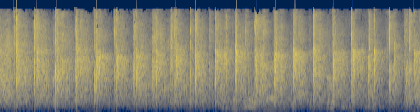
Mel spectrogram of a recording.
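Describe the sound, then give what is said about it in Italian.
An audience at the first congress of the Associazione Antispecista Radicale Parte in Causa bursts into steady applause after the election results for its officers are announced, many hands clapping together in a dense, rhythmic patter that stays fairly loud throughout, with no one speaking over it. “Per cui gli eletti sono quelli che vi ho programmato adesso, direi un applauso.”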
